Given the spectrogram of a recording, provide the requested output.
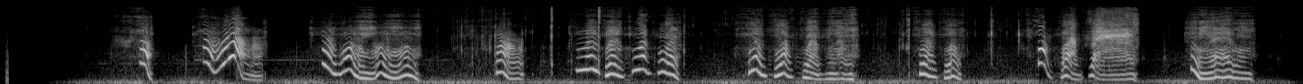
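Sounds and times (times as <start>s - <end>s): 
porcupine: 0.8s - 13.0s.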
